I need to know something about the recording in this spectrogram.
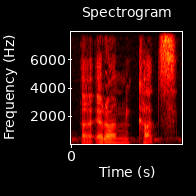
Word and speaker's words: Eran Katz: by and correct me if I say your name wrong eron cots yeah did I say close oh perfect I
